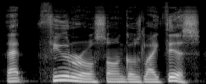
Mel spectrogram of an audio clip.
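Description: A man hosting a radio show, telling personal stories in a reflective, unhurried way into a close studio microphone. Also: medium pitch, lively intonation, clean tone, no room sound. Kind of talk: warm personal storytelling and studio chat.

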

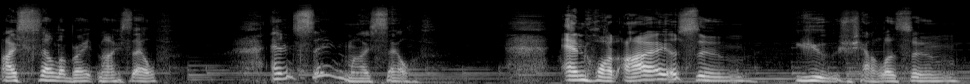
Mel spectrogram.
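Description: A woman reading poetry aloud for a documentary, slow and halting, with long pauses between phrases. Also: low-pitched, a little mellow.

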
